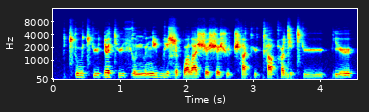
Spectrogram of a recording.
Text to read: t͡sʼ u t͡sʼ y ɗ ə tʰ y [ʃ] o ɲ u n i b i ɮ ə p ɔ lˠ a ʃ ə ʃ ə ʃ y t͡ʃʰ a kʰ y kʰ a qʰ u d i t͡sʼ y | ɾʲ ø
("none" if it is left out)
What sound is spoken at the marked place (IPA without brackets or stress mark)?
ç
